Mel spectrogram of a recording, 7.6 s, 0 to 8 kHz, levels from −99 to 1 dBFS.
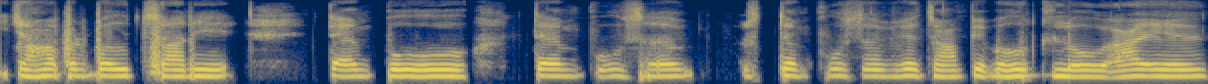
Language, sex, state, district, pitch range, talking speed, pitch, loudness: Hindi, male, Bihar, Araria, 190-200 Hz, 125 wpm, 195 Hz, -12 LUFS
